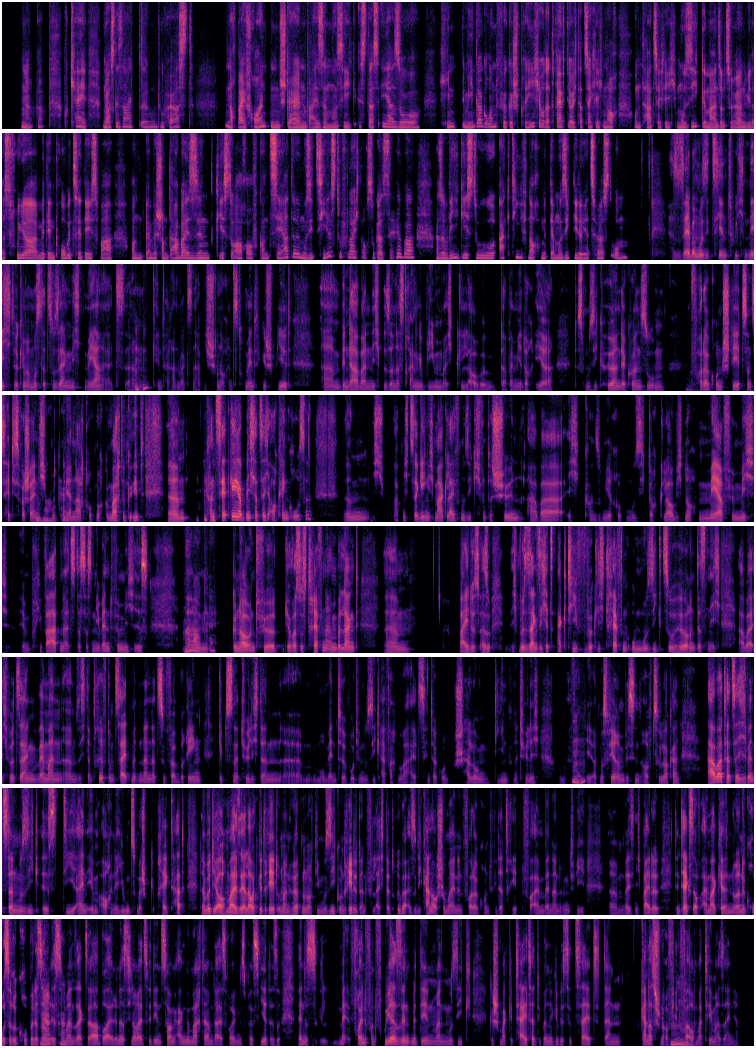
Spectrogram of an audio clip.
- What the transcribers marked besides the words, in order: other background noise; chuckle; stressed: "mehr"
- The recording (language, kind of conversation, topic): German, podcast, Wer oder was hat deinen Musikgeschmack geprägt?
